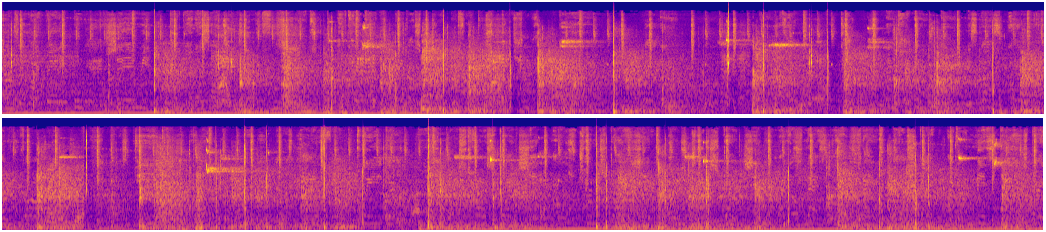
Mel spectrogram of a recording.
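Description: Basketballs bouncing on a hardwood gym floor, with repeated sharp thuds, over background music with a deep bass line. The bass drops out for about a quarter of a minute in the middle.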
